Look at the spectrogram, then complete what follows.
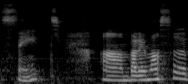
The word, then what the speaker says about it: Seint: s-e-i-n-t um it but pronounced saint just like the church and that's where it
